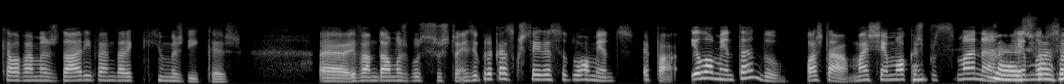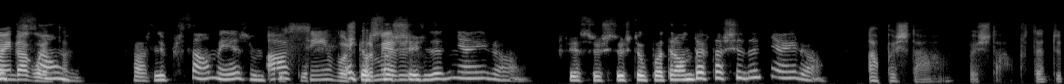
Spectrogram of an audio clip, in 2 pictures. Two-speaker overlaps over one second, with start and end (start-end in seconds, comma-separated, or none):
9.9-11.4, 13.3-14.9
